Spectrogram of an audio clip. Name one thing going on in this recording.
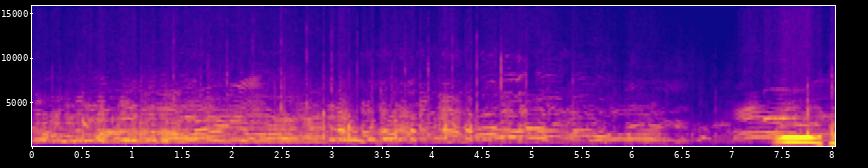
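A crowd of adults and children cheers and calls out outdoors.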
